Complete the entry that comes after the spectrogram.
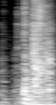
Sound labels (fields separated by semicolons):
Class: window; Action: opening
